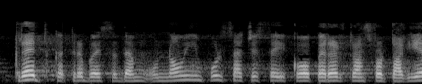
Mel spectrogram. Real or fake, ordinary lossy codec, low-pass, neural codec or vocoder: real; none; none; none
